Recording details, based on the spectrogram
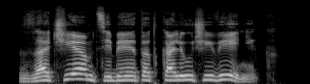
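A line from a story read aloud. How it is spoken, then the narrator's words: Grumbling butler. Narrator (Russian): проворчал дворецкий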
